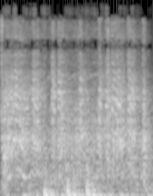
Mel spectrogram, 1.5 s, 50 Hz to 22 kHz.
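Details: 1985 Yamaha XJ700 motorcycle, starting fluid sprayed in, little fuel: uneven cranking with a few weak firing puffs that never catch; crank no start, possibly a missing vacuum line or low fuel.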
